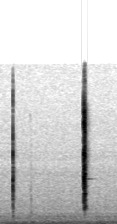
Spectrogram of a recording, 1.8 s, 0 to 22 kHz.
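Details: Elecraft K2 ham transceiver kit at first power-up mid-build, RF board not yet populated: two crisp single band-relay clicks about a second apart in a quiet room, returning to 40 m; relays switching cleanly and normally.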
